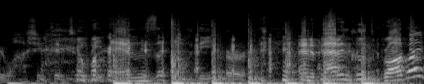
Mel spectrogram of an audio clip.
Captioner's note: laughter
